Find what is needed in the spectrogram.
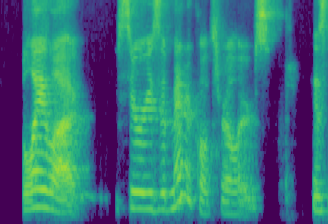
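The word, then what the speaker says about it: Blalock: of the joanna blaylock was it blaylock or blailock how do we pronounce it blaylock blaylock series of medical thrillers his novels have been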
